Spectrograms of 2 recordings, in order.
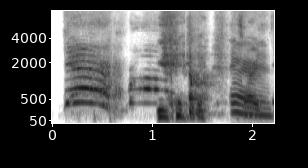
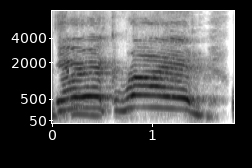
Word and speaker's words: Derek Ryan: Say his name right. It's Derek Ryan. – Derek Ryan.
